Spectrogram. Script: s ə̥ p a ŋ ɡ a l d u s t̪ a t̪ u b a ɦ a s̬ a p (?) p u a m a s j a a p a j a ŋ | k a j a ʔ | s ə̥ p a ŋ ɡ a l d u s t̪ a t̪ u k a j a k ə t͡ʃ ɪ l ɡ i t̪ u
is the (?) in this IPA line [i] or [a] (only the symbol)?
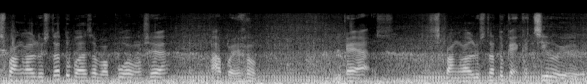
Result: a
